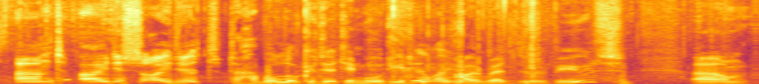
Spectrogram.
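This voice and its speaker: A man talks at a moderate pace with ordinary pitch variation against noticeable background noise. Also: fairly high pitch for a man. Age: 60s. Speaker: DIY video maker. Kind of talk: product review. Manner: hesitant, repeats words.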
